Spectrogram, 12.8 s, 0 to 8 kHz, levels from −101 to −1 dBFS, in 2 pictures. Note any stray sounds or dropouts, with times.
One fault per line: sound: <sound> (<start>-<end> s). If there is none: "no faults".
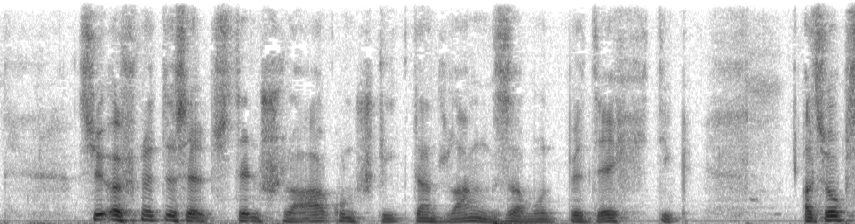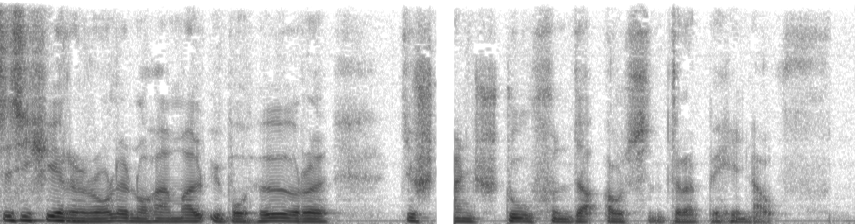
sound: dropout (9.7-9.8 s)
